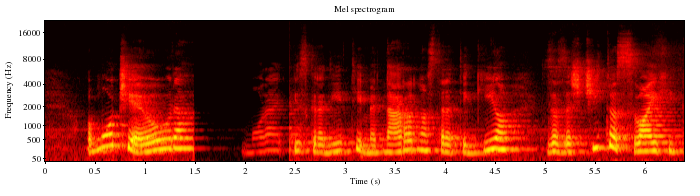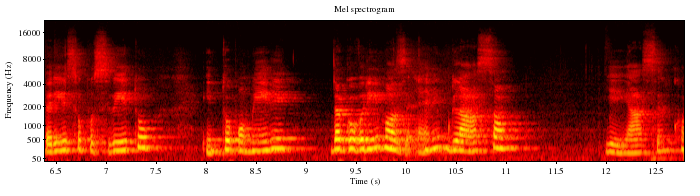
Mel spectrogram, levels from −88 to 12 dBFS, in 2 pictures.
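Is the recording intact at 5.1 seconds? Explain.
Yes, the speech at 5.1 seconds is intact, with no dropout, click, distortion or other fault audible at that moment.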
